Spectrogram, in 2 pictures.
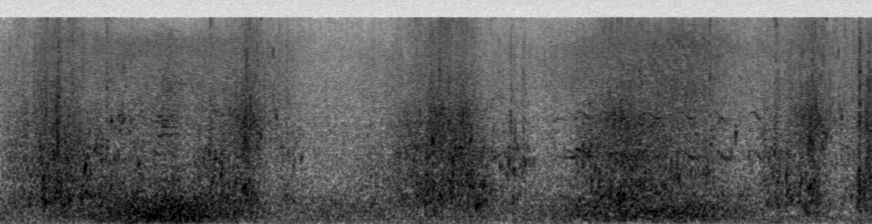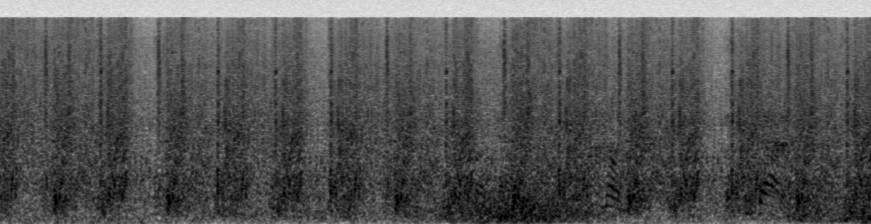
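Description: Water splashes as a swimmer strokes through it with steady rhythm.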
